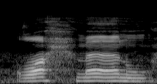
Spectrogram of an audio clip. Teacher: ہا کو واضح کریں گے، میم کے اوپر کھڑا زبر ایک الف مقدار میں کھینچیں گے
